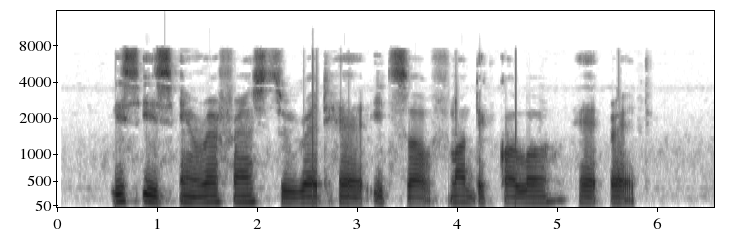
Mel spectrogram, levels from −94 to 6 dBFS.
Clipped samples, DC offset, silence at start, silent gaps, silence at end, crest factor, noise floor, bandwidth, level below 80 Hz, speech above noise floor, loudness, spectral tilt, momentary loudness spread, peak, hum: under 0.1%; under 0.1%; 0.55 s; none; 0.8 s; 14 dB; -55 dBFS; 8 kHz; -48 dBFS; 42 dB; -13 LUFS; -4.5 dB/octave; 8 LU; 0 dBFS; none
